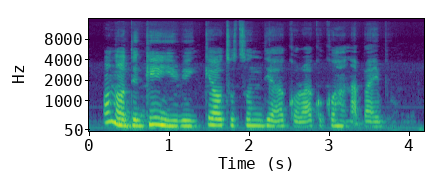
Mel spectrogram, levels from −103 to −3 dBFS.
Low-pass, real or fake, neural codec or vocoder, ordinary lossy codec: 14.4 kHz; real; none; none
